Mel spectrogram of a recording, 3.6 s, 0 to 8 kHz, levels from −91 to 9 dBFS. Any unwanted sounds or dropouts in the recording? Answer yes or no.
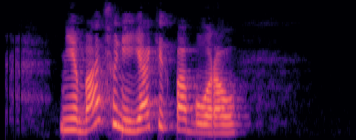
no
